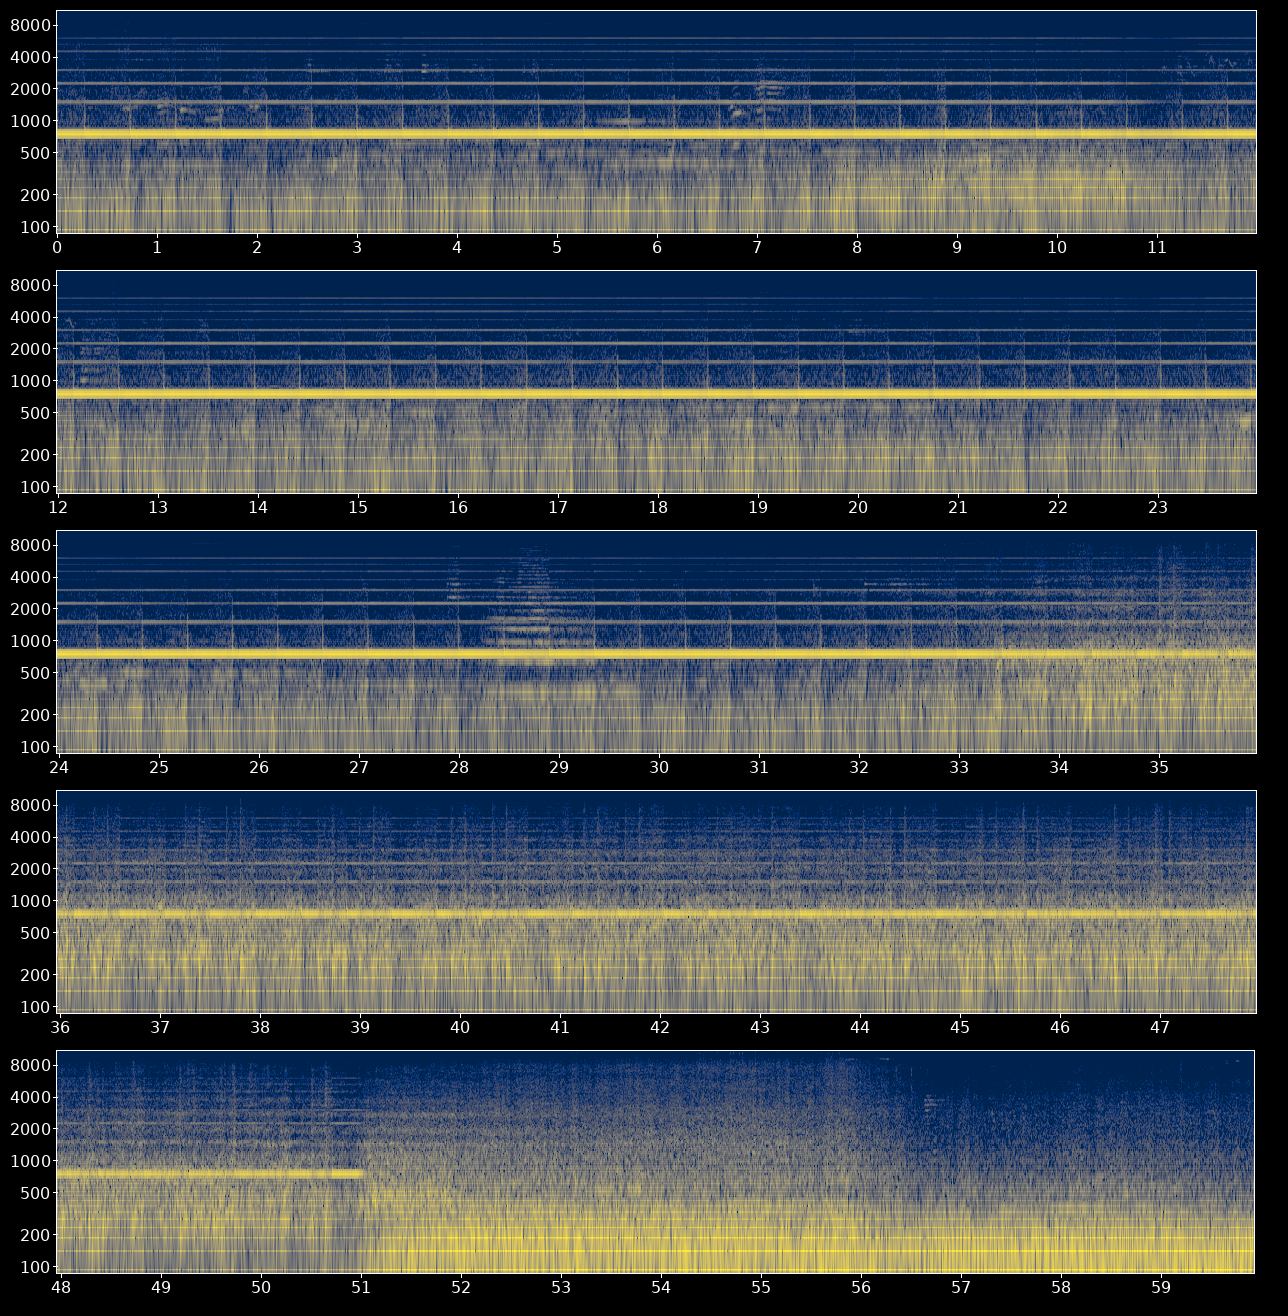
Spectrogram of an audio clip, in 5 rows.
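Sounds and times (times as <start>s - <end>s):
level crossing warning tone: 0.0s - 56.6s
electric train passing: 0.0s - 59.9s
street traffic: 0.0s - 59.9s
horn: 28.3s - 29.5s.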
